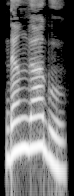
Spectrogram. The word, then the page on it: ದಿಂಕಿಕ್ಕು: diŋkikku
